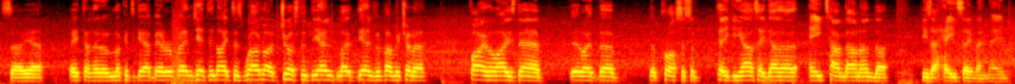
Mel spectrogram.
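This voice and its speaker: A man's voice: on the high side, little pitch movement, brisk, mellow, a little hiss or hum. A young English man casually commentating a wrestling video game, rambling and correcting himself with frequent exclamations. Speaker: gameplay commentator.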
